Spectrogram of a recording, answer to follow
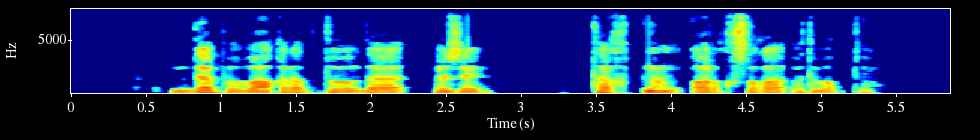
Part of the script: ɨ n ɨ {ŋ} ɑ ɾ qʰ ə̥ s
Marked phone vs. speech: correct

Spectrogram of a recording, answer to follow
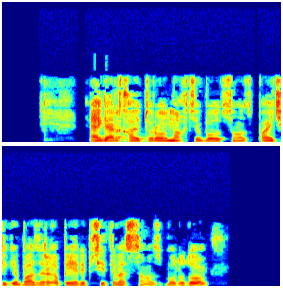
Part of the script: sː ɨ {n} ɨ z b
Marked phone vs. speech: incorrect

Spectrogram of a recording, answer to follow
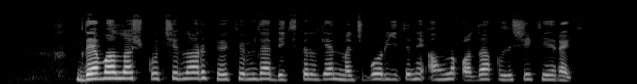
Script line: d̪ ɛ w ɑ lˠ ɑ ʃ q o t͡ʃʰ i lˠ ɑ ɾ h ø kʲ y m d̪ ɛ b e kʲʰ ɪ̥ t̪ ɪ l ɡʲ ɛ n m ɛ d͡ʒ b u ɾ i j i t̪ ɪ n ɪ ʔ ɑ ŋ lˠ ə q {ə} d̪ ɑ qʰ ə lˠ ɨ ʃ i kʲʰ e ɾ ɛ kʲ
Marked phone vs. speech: incorrect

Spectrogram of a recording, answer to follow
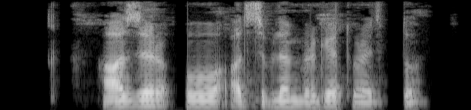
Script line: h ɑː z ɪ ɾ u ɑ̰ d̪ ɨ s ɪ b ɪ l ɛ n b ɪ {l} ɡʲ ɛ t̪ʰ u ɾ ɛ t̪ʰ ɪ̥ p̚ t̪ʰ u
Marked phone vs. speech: incorrect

